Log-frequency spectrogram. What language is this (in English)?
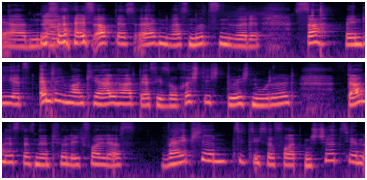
German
